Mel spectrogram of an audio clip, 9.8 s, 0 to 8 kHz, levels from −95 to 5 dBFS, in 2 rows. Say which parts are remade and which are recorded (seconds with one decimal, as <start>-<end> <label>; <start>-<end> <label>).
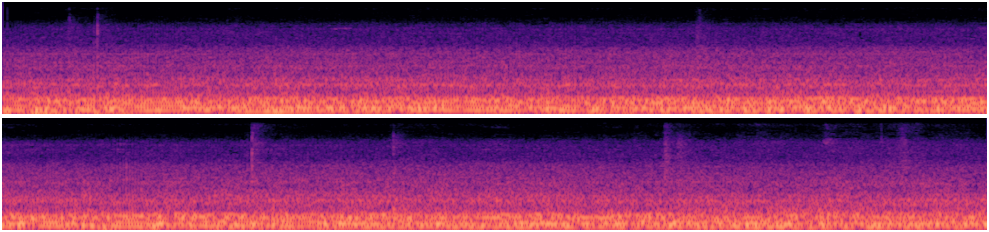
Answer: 0.0-1.1 remade; 1.1-2.2 recorded; 2.2-3.3 remade; 3.3-4.6 recorded; 4.6-6.6 remade; 6.6-9.9 recorded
